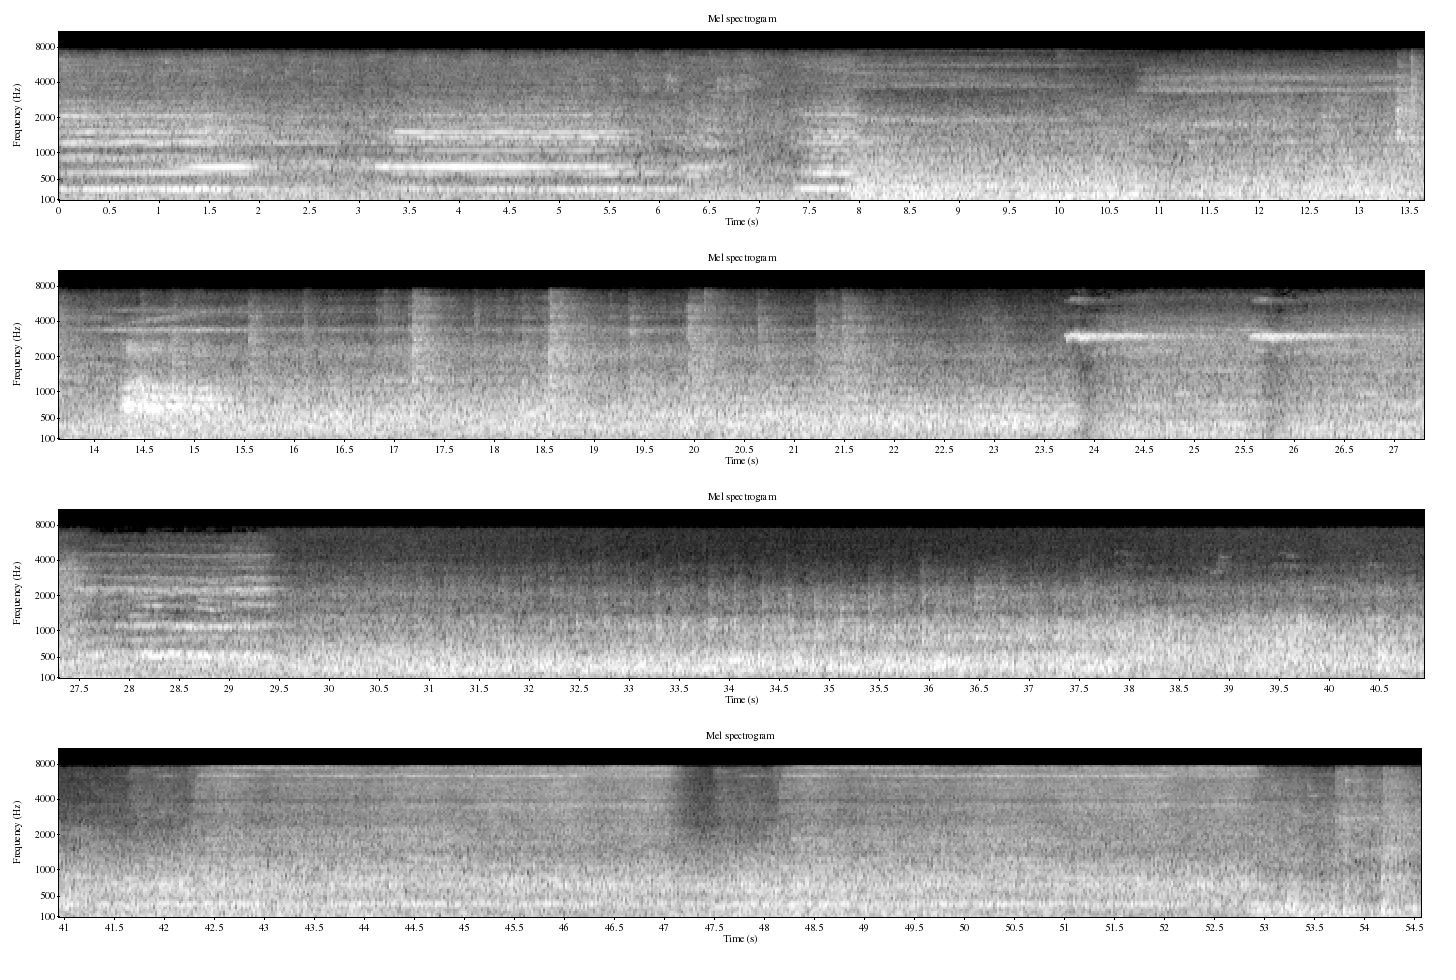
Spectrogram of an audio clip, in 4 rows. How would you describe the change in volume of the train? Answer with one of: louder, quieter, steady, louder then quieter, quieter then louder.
steady.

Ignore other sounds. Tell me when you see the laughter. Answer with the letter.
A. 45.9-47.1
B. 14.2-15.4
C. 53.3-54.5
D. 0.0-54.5
B.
